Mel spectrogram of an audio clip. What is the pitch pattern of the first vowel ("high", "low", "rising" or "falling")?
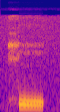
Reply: low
